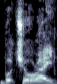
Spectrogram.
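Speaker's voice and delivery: plain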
